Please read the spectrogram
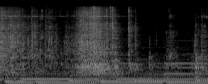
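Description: Loose metal screws tipping out of a plastic toy dump truck's bin and spilling onto carpet: a jingling clatter, loudest about a second in, then fading.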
